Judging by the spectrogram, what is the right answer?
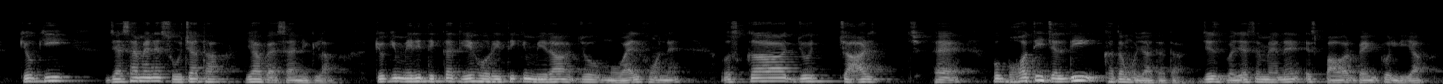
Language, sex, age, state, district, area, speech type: Hindi, male, 45-60, Madhya Pradesh, Bhopal, urban, spontaneous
